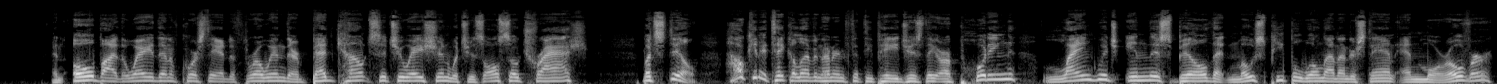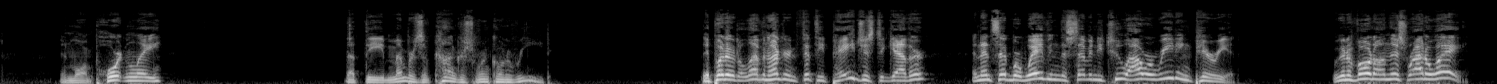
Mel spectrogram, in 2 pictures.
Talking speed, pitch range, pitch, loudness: 160 wpm, 120-195 Hz, 155 Hz, -19 LUFS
